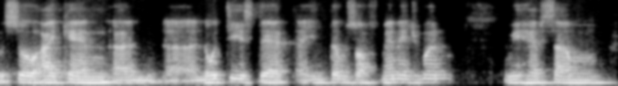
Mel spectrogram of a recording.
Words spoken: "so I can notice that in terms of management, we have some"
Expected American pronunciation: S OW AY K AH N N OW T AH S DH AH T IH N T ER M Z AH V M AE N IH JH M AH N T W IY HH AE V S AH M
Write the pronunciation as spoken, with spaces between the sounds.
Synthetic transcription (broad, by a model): S OW AY K AH N N OW T AH S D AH T IH N T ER M S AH F M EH N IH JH M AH N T W IY HH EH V S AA M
